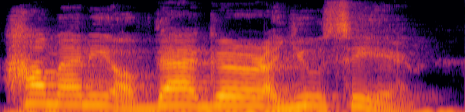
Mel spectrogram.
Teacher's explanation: in the beginning he actually kind of emphasized the word how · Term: word stressing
